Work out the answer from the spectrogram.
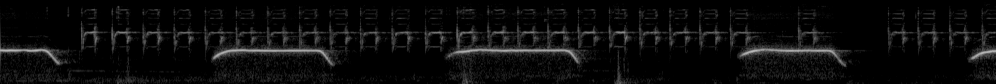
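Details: Plain prinia in a long, lively clicking song: a rapid, even train of high dry ticks runs almost throughout. A steady whistled note, about a second long and falling at its end, repeats every two to three seconds.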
